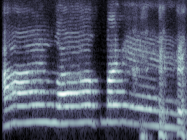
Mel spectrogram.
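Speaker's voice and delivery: very high, exuberant, joyful yelling. Retelling a money exercise done on walks, imitating own yelling. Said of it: "yelling it out".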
